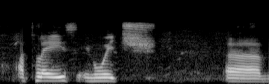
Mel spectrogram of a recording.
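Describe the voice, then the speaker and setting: A man speaks in a high voice at a very slow pace. There is noticeable background noise. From Italy. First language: Italian. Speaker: pipe tobacco YouTuber. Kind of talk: travel vlog. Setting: outdoors in city. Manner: halting, many fillers.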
